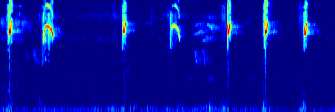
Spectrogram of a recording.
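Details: Lure calls of a female common iora, used to trap males and excite contest males: sharp high ticks alternate with arched, slurred notes, about seven calls in five seconds at an uneven pace.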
